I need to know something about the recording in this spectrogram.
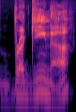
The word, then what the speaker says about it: Bragina: I would have gone with Bragina. Bragina. Okay. You got to say it with a little Russian flair.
